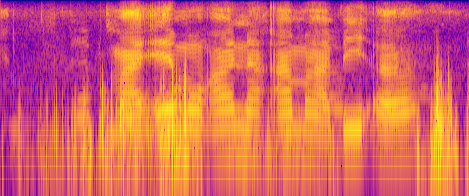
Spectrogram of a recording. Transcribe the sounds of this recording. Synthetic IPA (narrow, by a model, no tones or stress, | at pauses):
maʔɛmɔʔanaʔamabɪʔa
